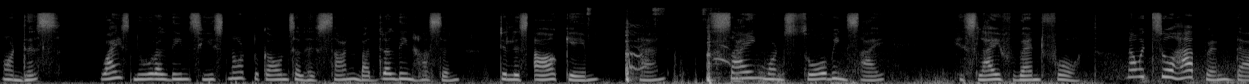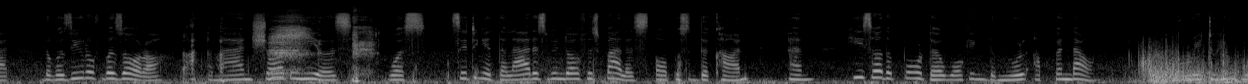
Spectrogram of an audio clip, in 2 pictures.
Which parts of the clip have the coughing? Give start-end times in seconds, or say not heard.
5.8-7.5, 14.3-16.3.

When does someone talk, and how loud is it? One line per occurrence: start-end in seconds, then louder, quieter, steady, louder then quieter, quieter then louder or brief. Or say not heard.
0.0-23.5 steady
24.2-24.9 brief.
